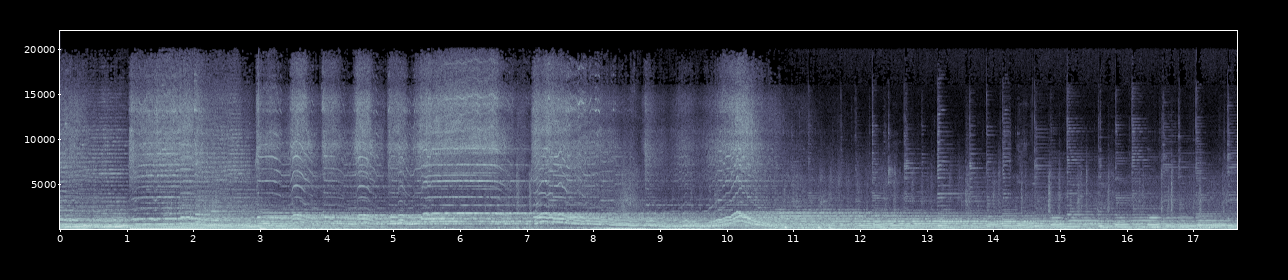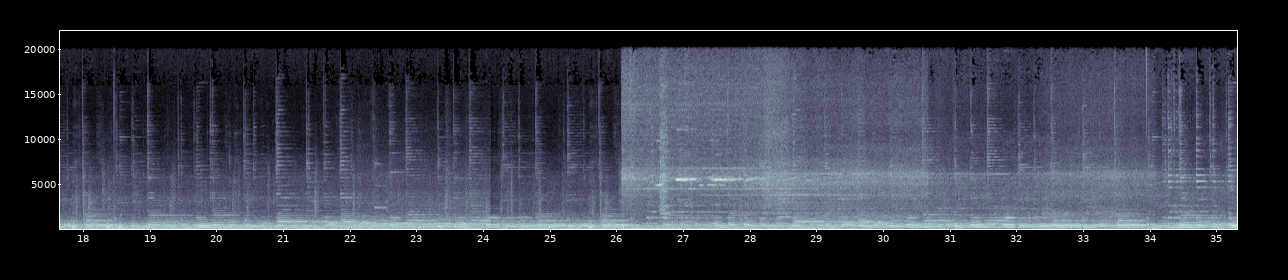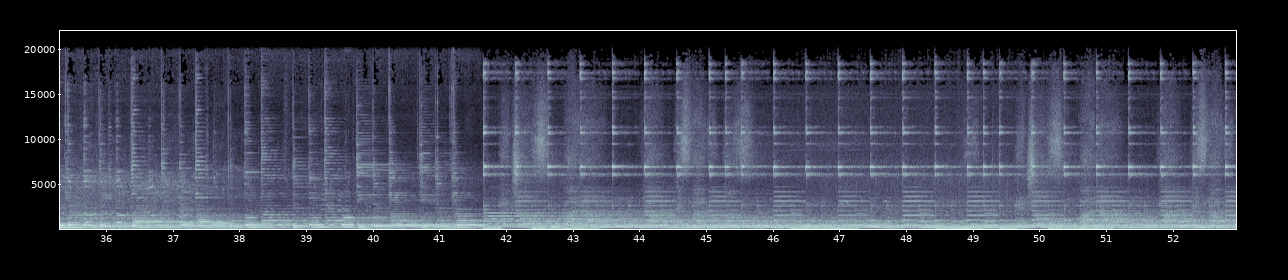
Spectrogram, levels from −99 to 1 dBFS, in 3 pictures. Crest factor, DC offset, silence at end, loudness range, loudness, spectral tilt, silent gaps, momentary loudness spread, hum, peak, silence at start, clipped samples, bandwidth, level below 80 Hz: 16 dB; under 0.1%; 0 s; 4 LU; -21 LUFS; -4 dB/octave; none; 4 LU; none; -4 dBFS; 0 s; under 0.1%; over 20 kHz; -30 dBFS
